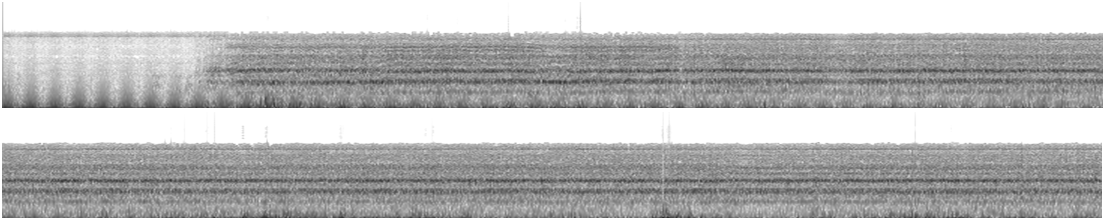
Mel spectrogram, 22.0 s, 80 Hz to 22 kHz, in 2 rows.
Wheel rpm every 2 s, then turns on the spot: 0, 120, 170, 160, 160, 160, 160, 160, 160, 160, 160.
none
